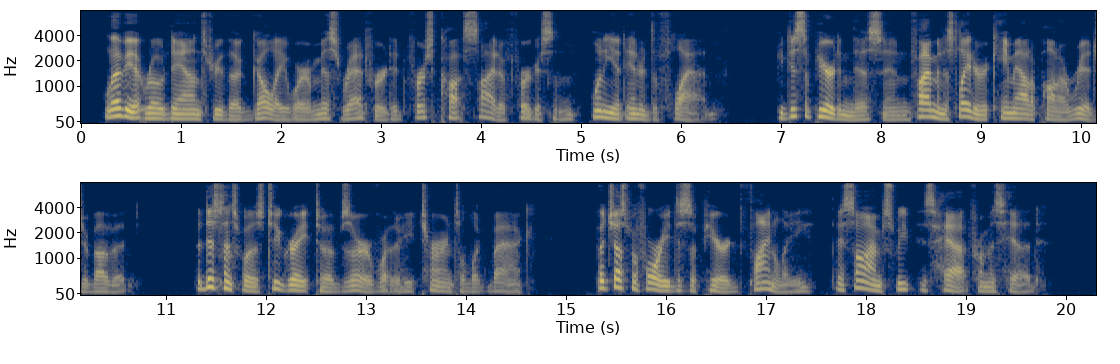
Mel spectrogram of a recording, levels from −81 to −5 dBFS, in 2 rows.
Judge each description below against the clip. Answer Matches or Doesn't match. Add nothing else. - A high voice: Doesn't match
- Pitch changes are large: Matches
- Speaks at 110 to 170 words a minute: Doesn't match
